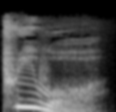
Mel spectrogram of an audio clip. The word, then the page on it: pre war: British English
